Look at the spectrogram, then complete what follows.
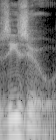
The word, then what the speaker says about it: Zissou: And I was recommended a bunch of times to watch The Life Aquatic with Steve Zissou, right? Is that how you say it? Yeah. Steve Zissou.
